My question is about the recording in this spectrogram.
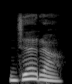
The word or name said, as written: ಝೂರಿ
